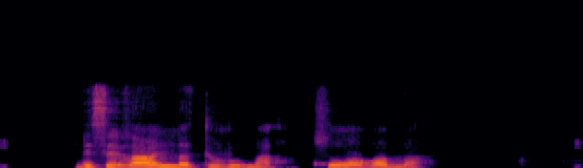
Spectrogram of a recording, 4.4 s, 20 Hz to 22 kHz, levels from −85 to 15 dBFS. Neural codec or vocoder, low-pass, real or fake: codec, 24 kHz, 0.9 kbps, WavTokenizer, medium music audio release; 10.8 kHz; fake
